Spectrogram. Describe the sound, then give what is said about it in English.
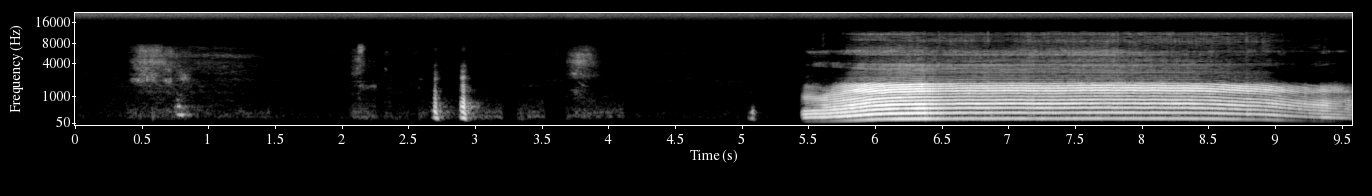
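A person imitates a cow's moo with a low, throaty voice: one long, loud, steady moo lasting about four seconds, after a few faint breaths and small mouth clicks. “do my cow call. And you tell me if it sounds pretty legit or if it's terrible.”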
